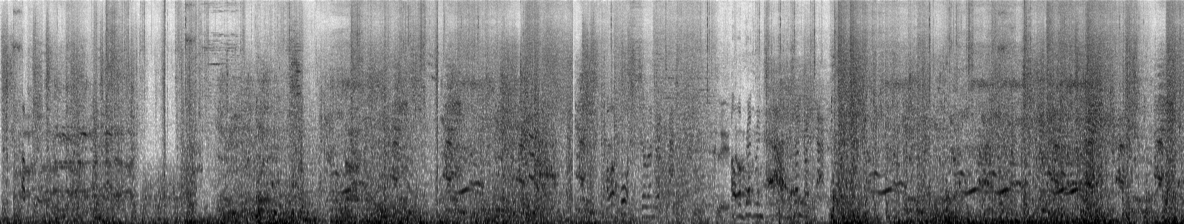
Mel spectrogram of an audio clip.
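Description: Spells and weapons clash and zap in a game battle.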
